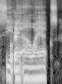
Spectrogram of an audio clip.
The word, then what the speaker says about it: Calyx: your regular devices uh but you know on calyx OS you can you can block all this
